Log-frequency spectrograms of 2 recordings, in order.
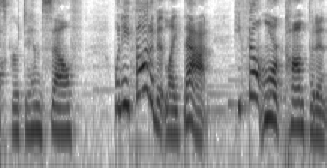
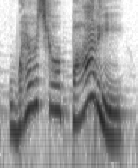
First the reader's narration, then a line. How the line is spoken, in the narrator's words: whispered Oscar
